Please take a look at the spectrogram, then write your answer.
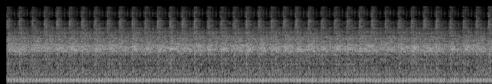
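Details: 39-year-old Testi Comfort 50 two-stroke moped, first start after overhaul, running on choke: fast, steady, even buzz with no misses or knocks; no apparent fuel or oil leaks, normal running.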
